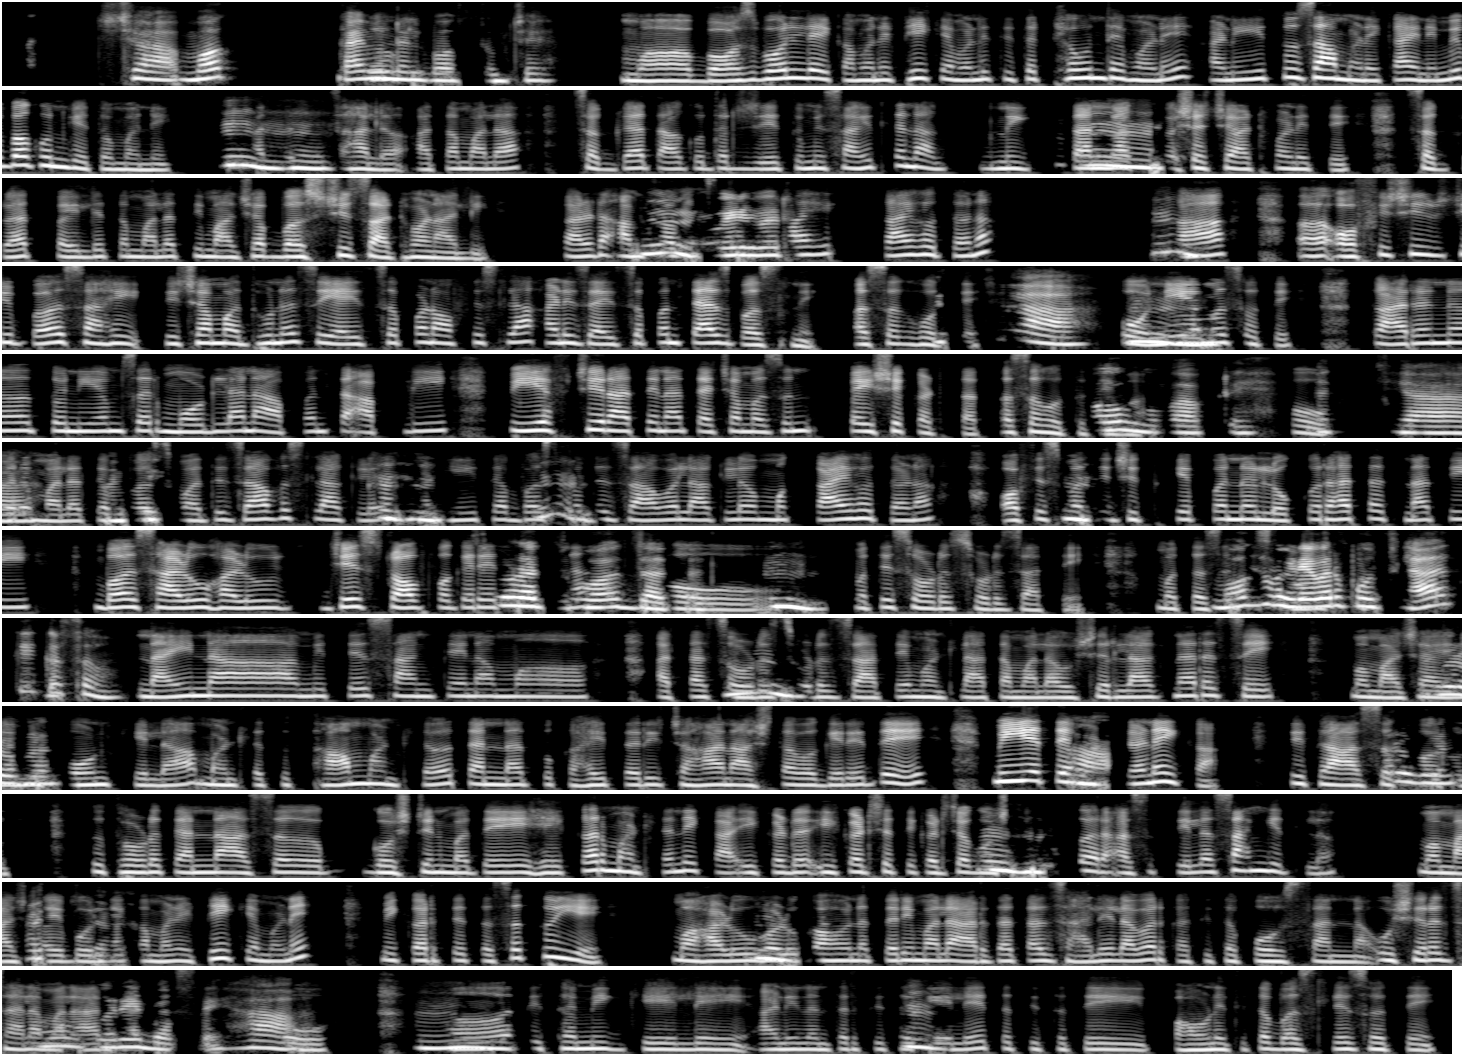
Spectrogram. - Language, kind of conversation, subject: Marathi, podcast, संध्याकाळ शांत होण्यासाठी काय मदत करते?
- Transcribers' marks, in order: tapping; static; other background noise; unintelligible speech; distorted speech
